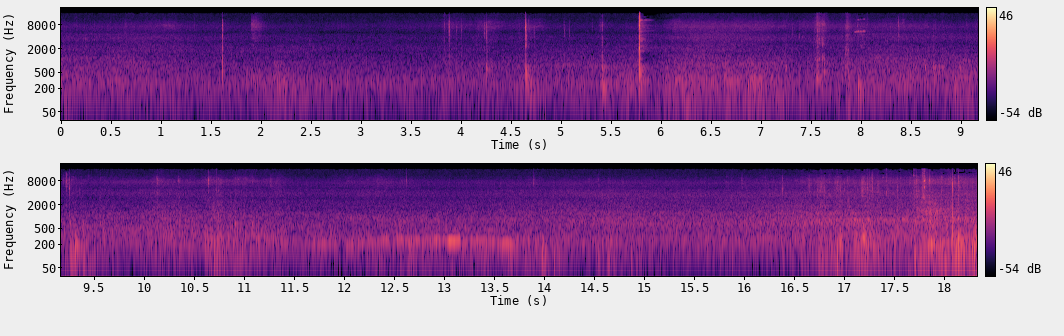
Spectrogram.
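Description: Heavy rain pours steadily outside.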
